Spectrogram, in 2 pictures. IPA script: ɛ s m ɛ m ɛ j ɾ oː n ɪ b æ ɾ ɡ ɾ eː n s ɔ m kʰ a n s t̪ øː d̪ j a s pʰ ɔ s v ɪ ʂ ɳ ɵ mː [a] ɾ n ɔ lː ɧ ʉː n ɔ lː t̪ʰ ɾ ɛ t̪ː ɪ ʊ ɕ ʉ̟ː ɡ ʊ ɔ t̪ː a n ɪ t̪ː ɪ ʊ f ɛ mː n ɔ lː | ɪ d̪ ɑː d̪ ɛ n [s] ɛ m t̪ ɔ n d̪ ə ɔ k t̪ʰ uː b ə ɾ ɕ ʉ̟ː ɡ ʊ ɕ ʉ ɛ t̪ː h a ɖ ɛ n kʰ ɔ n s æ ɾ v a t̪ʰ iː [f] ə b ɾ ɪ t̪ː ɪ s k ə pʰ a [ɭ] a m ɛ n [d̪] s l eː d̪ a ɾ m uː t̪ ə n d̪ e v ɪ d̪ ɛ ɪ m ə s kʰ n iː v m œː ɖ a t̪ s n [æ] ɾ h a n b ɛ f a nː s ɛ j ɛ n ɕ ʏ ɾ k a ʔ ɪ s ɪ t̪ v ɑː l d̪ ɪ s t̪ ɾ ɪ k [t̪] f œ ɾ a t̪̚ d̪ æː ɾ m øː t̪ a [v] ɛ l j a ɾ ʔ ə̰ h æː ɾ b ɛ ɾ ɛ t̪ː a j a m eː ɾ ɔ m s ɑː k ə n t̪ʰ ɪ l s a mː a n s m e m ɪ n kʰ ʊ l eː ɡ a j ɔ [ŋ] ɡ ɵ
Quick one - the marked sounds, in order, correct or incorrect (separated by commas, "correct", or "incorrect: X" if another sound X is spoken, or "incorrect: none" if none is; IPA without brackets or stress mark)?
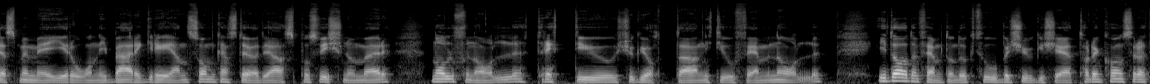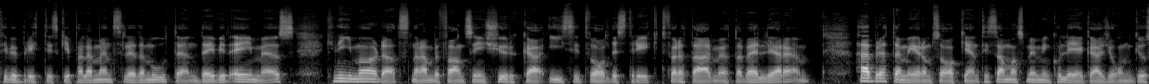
incorrect: ə, incorrect: f, incorrect: v, correct, incorrect: t̪, correct, correct, correct, incorrect: n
